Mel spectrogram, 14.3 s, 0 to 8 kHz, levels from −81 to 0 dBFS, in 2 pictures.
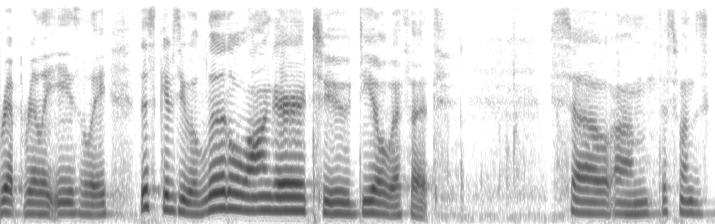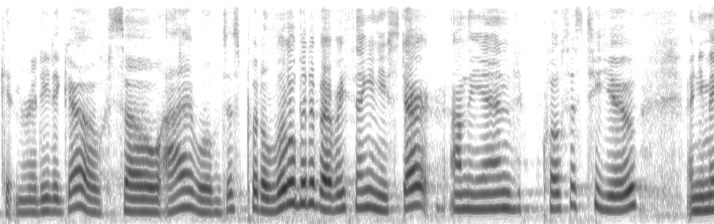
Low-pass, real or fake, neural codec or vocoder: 7.2 kHz; fake; codec, 16 kHz, 16 kbps, FreqCodec, smaller model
